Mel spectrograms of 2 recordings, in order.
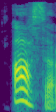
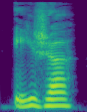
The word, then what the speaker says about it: Asa: Now it's Assa, right? Am I pronouncing that correctly? Yes, I replied. You pronounced it perfectly. My whole life this was something I struggled with. Asa, Asa, Asia.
